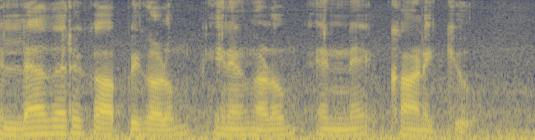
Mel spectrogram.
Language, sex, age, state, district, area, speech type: Malayalam, male, 18-30, Kerala, Palakkad, rural, read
